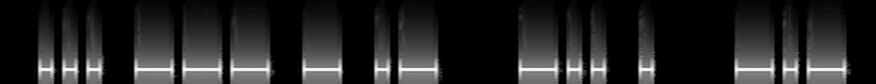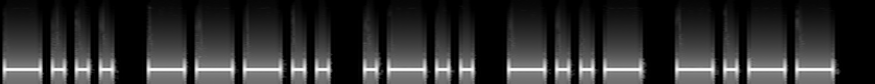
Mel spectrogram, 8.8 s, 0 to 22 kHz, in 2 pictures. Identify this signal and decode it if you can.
Morse code, heard as a keyed tone, about 20 wpm, 700 Hz. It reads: SOTA DE KB8LXY
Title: Speed-Racing Common QSO Phrases - 20wpm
